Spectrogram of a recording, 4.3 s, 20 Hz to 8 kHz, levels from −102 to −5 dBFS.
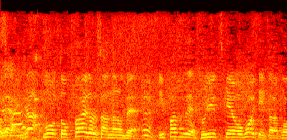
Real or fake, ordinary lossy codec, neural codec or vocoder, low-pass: real; AAC, 32 kbps; none; 7.2 kHz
